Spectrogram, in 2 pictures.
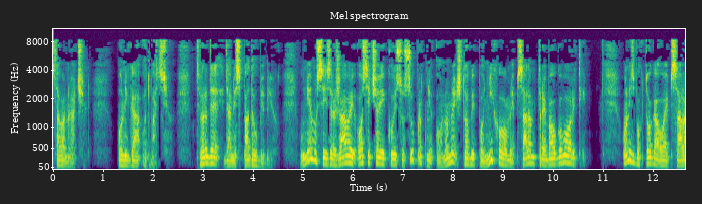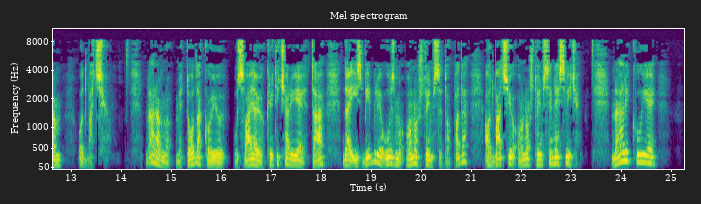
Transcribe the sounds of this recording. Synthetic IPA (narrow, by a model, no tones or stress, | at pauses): t̪aʋanːa̰ːt͡ʃi̥n | o̞niɡaʔo̞d̪ba̰t̪siju | t̪ʋr̩d̪e̞d̪ane̞spad̪aubiblḭju | uɲe̞muse̞izɾaʒaːʋajuʔo̞sje̞t͡ɕajikʰo̞jisusupɾo̞t̪niʔo̞no̞me̞ʃt̪o̞bipo̞ɲixo̞ʋomepsalamt̪ɾe̞baoɡo̞ʋo̞ːɾit̪i̥ | o̞nizbo̞kt̪o̞ɡao̞ʋajpsalam | o̞̰d̪ba̰t̪suju | nʔa̰ːɾaʋno̞̰me̞t̪o̞ːd̪akʰo̞juusʋaːjajukɾit̪it͡ʃaɾijet̪aːd̪ajizbiblije̞ʔuzmo̰ʔo̞no̞ːʃt̪o̞imse̞d̪o̞pad̪aa̰o̞d̪bat̪sujuʔo̞no̞ːʃt̪o̞imse̞nesʋiːd͡ʑa | naːlikʰuje̞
